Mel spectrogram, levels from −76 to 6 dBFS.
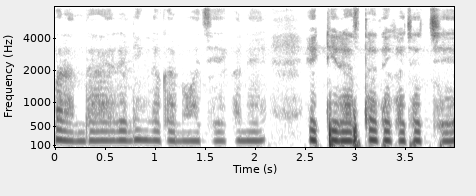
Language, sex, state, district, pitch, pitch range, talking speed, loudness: Bengali, female, Assam, Hailakandi, 195 Hz, 190-200 Hz, 135 wpm, -26 LUFS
